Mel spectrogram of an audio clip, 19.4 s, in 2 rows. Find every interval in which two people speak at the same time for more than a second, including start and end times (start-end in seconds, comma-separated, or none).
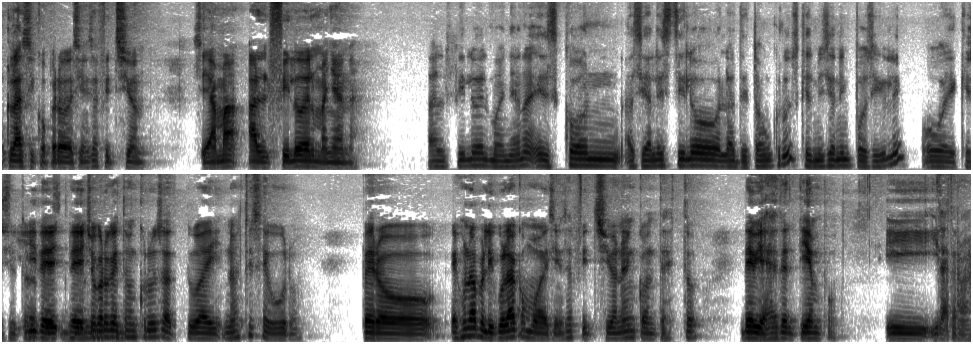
9.6-11.1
